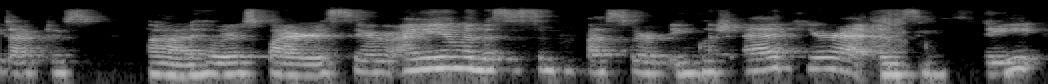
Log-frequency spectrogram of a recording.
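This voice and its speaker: A woman, an assistant professor, giving earnest, measured prepared remarks as a panelist on a video call webinar. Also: a little high, a bit bright, reverberant, rough recording. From United States.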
